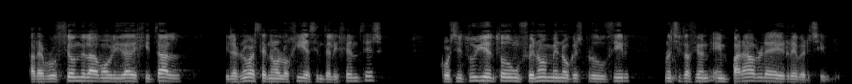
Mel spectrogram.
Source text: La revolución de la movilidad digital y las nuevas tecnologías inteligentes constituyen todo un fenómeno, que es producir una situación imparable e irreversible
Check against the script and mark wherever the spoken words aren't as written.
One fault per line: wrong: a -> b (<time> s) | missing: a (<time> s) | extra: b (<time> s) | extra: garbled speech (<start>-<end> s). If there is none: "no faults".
no faults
